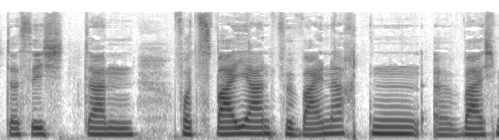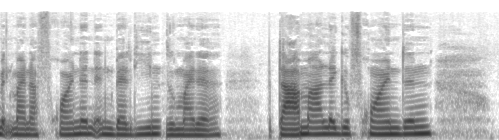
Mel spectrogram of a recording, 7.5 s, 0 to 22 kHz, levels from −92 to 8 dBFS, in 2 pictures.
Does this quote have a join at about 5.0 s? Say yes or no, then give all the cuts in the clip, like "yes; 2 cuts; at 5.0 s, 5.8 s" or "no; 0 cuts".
yes; 1 cut; at 5.0 s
